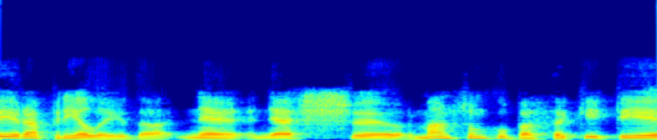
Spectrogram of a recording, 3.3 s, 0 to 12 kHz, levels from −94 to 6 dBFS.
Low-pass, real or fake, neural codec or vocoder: 7.2 kHz; fake; codec, 16 kHz, 0.5 kbps, X-Codec, WavLM features, trained on Multilingual LibriSpeech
